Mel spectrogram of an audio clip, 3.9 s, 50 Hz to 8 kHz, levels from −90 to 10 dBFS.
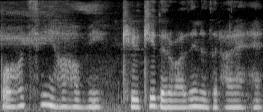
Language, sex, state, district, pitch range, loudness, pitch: Hindi, female, Chhattisgarh, Raipur, 185-200 Hz, -17 LUFS, 190 Hz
